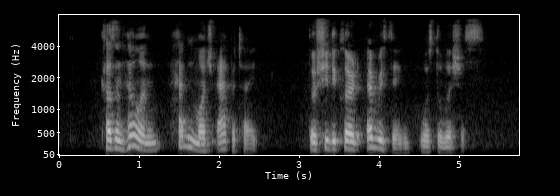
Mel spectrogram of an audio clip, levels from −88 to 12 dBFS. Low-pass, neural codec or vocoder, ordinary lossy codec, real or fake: 7.2 kHz; none; MP3, 64 kbps; real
